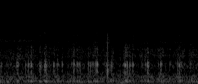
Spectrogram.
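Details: Refurbished Nikon 70-300mm VR lens on a D7000 (also on D5100): quick irregular chattering ticks whenever the camera is switched on or off, focus itself fine; abnormal lens noise, cause unclear.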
